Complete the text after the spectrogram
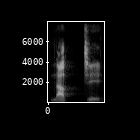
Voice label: "Nakji", Korean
